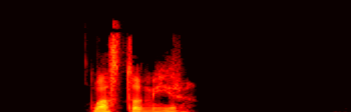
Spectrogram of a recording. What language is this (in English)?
Slovak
